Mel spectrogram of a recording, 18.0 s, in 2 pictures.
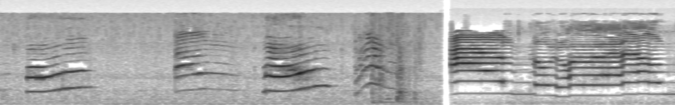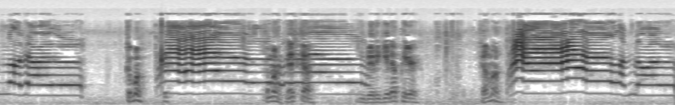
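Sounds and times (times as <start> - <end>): cat meowing: 2.3 - 5.4, 6.0 - 10.2, 11.1 - 14.0, 15.8 - 18.0.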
